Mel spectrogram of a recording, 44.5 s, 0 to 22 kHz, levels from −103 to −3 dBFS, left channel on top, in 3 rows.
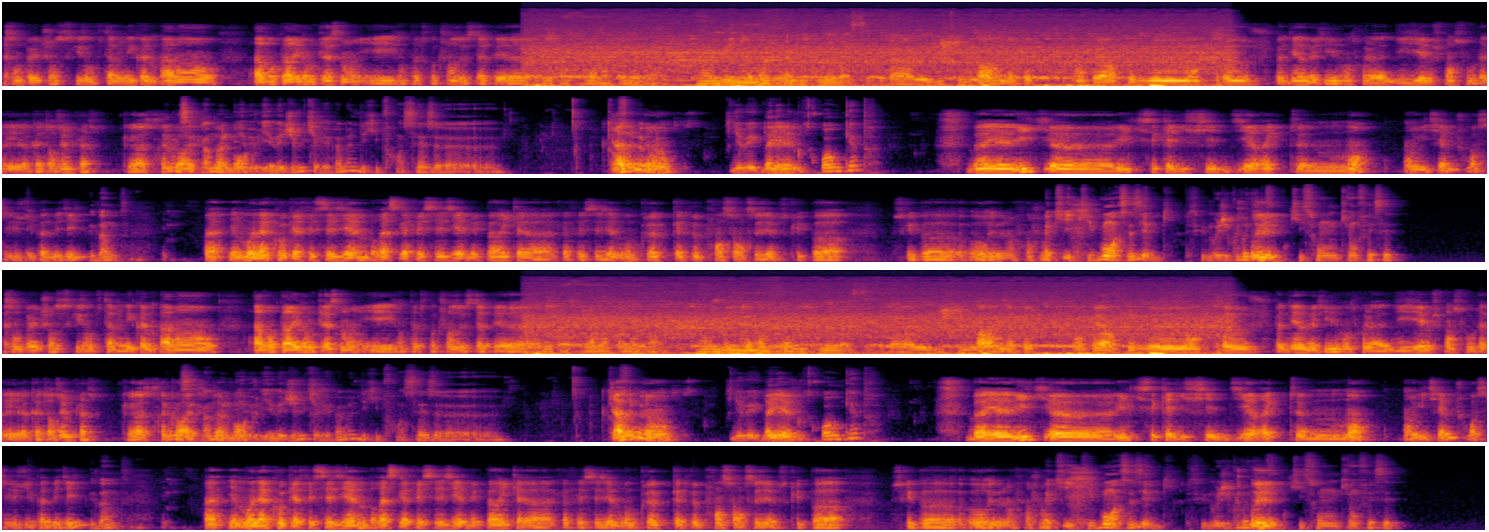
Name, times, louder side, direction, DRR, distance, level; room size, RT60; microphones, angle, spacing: voice 1, 0.0-2.2 2.5-6.7 7.2-8.0 9.7-10.3 10.6-15.8 16.1-17.3 20.9-21.5 22.5-22.8 24.2-28.5 28.9-30.5 31.7-38.1 38.6-40.1 42.2-42.4, equal, 70° right, 0.6 m, -27 dB
Bird, 5.2-12.3, equal, 10° left, 0.8 m, -27 dB
voice 2, 6.9-10.2 16.4-19.8 20.9-21.5 22.1-22.7 23.0-23.6 29.5-29.6 30.6-30.8 40.1-41.3 41.5-42.2 42.8-43.6, left 2 dB, 30° left, 0.3 m, -32 dB
2.3 x 2.1 x 2.6 m
head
